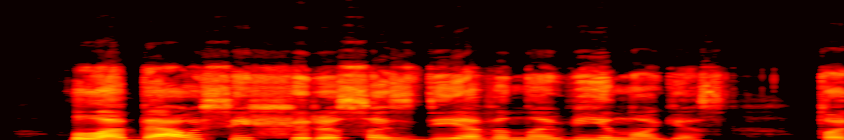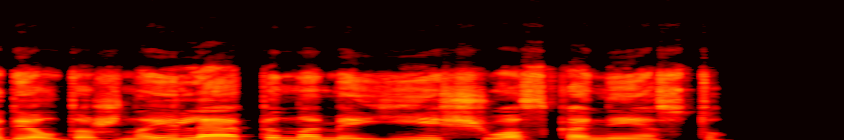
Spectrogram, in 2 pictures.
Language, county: Lithuanian, Šiauliai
